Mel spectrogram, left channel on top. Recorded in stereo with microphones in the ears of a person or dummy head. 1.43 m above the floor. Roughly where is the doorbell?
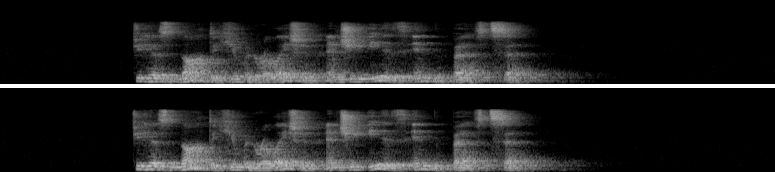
I don't hear a doorbell.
